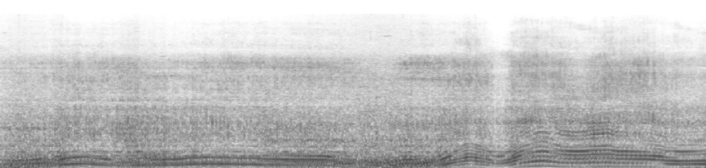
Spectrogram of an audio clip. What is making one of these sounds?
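A sports car engine roars and revs up and down loudly, close by.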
